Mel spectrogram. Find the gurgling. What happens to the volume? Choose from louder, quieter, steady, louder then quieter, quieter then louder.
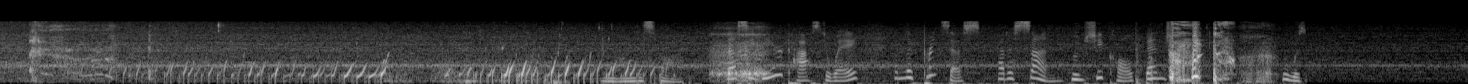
louder.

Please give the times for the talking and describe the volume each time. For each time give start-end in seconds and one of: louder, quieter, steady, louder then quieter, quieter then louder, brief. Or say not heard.
6.0-13.1 steady.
